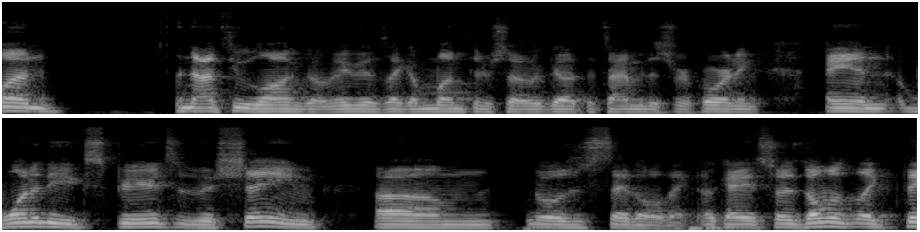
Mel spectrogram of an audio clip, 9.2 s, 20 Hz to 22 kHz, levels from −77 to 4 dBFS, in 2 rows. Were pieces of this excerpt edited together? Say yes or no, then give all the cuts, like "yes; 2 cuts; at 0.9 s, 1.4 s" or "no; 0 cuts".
no; 0 cuts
